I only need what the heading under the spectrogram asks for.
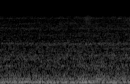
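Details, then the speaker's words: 1995 Lincoln Continental bought from an estate, unmodified 4.6-litre overhead-cam V8 idling: smooth, even low rumble with no ticks or misses; engine runs really well. "but um it's St would show you that that little engine really really runs good that's a overhead"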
